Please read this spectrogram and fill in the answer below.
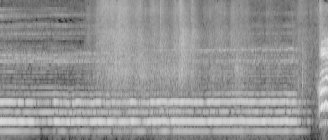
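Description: A woman's voice holding one long, steady sung note for about six seconds. It breaks off near the end into a quick rising glide.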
